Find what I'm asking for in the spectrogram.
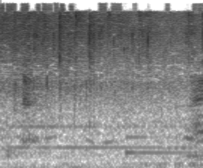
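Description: Poppy seeds and cashew nuts frying in a pan, a soft, steady crackling sizzle with faint spattering, fairly quiet and continuous throughout the short moment.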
